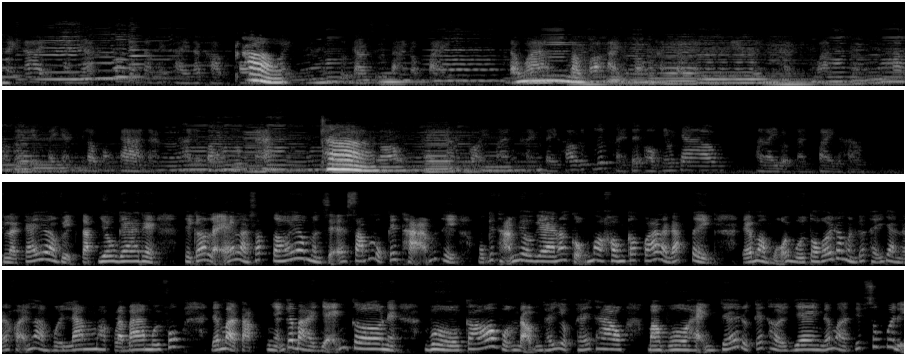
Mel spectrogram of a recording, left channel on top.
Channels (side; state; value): both; different; correlation -0.01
